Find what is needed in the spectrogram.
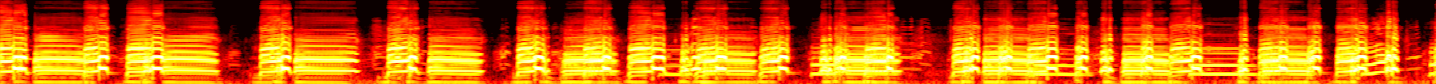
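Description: Loud, rapid goose honking and clucking, one call after another about two or three times a second, with a few short breaks.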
